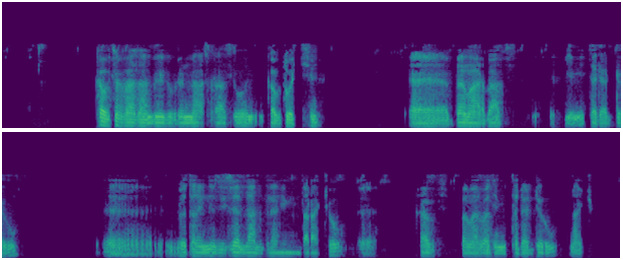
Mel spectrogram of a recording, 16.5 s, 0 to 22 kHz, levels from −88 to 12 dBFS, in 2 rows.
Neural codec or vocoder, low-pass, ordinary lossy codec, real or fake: codec, 16 kHz, 16 kbps, FunCodec, trained on Chinese and English, 50 frames a second; 5.4 kHz; AAC, 24 kbps; fake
